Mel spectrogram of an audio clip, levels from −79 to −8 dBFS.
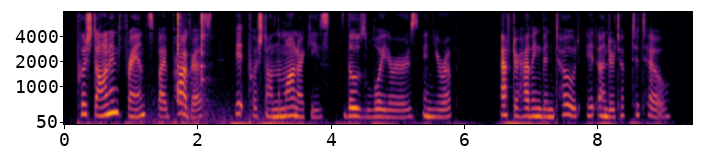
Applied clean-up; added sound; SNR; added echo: none; Alarm; 3 dB; none.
